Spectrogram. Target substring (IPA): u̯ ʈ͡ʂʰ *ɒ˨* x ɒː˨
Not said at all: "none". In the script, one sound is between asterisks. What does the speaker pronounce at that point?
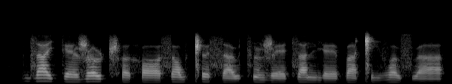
ʌ˨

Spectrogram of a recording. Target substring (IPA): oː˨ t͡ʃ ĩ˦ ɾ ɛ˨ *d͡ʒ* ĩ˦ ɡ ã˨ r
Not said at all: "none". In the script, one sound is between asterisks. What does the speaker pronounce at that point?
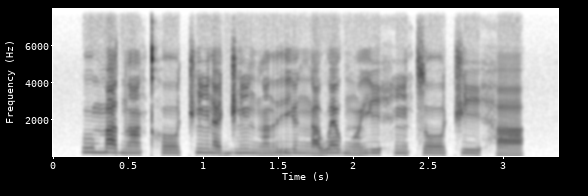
d͡ʒ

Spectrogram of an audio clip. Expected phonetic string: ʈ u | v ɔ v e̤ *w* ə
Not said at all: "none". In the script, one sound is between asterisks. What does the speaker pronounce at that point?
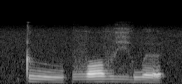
w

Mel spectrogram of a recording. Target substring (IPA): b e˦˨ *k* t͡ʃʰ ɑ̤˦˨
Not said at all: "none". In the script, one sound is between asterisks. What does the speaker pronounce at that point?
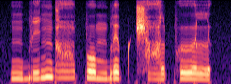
p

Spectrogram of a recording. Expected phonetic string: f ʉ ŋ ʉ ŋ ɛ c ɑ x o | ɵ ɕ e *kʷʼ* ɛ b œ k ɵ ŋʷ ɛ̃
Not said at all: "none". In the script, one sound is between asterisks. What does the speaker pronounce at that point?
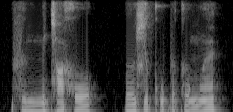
kʷʼ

